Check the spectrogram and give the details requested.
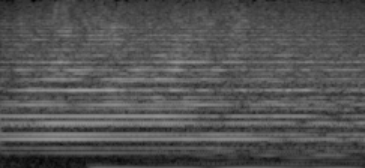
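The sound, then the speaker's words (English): A freight train's horn blares loud and steady the whole time, a sustained chord over a deep rolling rumble of heavy cars passing, with no voices. “I eventually started hopping trains, which wasn't always safe.”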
